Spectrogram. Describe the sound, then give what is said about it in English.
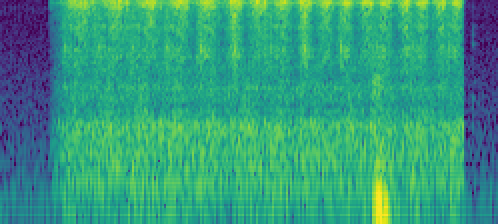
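A bicycle rolls along steadily for about four seconds, its chain and frame giving off a fast, regular rattling tick over a hiss of wheel noise, with one low thump near the end. “Plane. Bicycle.”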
